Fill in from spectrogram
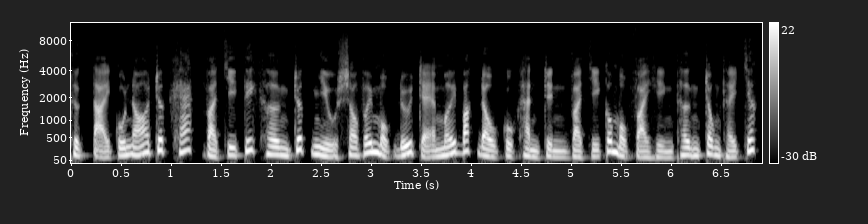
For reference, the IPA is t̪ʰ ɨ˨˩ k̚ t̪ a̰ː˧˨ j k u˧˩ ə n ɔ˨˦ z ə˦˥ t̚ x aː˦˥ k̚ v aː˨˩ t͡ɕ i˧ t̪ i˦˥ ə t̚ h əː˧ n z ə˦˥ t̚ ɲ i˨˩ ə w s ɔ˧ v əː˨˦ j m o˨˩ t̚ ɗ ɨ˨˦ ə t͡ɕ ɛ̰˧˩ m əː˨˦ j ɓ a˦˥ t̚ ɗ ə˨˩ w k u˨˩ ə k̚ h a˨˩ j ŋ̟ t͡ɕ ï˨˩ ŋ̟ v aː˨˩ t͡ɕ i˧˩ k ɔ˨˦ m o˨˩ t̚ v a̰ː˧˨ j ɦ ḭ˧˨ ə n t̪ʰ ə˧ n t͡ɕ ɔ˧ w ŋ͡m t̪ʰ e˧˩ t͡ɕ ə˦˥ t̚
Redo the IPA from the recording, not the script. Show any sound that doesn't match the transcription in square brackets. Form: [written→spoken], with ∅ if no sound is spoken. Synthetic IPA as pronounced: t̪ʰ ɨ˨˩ k̚ t̪ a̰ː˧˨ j k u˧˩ ə n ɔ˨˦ z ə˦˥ t̚ x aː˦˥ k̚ v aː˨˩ t͡ɕ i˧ t̪ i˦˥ ə t̚ h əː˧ n z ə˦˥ t̚ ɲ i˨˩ ə w s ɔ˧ v əː˨˦ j m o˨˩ t̚ ɗ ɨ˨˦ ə t͡ɕ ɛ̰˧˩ m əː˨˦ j ɓ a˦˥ t̚ ɗ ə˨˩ w k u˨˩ ə k̚ h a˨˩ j ŋ̟ t͡ɕ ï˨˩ ŋ̟ v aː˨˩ t͡ɕ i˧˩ k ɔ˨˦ m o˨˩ t̚ v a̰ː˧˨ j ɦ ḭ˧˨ ə n t̪ʰ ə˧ n t͡ɕ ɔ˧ w ŋ͡m t̪ʰ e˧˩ t͡ɕ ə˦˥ t̚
